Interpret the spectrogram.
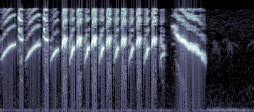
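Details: Wild-type European goldfinch in song: a rapid run of bright, rising whistled notes repeated about eight times a second, ending in a longer descending slurred whistle.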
